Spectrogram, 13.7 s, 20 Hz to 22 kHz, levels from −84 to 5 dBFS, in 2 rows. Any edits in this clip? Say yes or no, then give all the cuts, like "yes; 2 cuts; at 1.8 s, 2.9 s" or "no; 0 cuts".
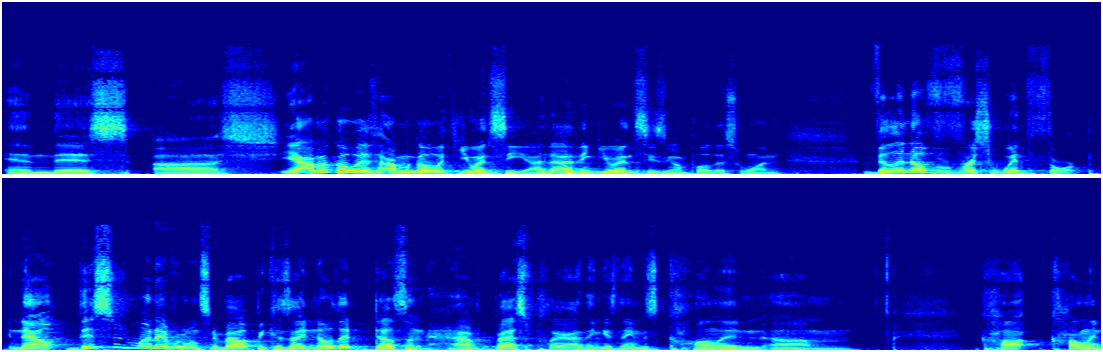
yes; 3 cuts; at 8.2 s, 9.1 s, 9.9 s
